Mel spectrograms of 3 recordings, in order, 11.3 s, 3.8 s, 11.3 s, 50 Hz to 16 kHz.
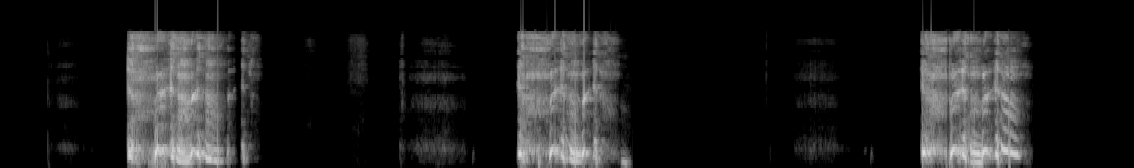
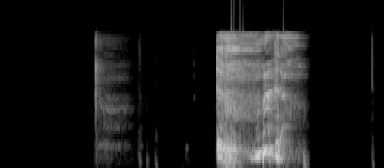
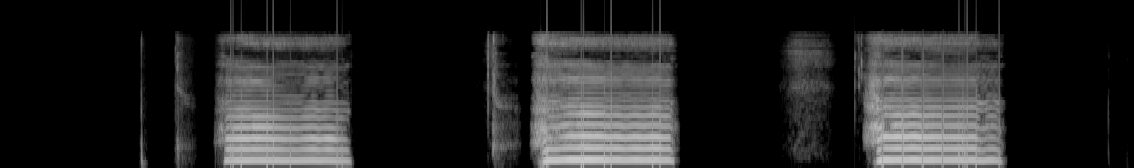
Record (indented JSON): {
  "three_cough_length": "11.3 s",
  "three_cough_amplitude": 28649,
  "three_cough_signal_mean_std_ratio": 0.38,
  "cough_length": "3.8 s",
  "cough_amplitude": 29187,
  "cough_signal_mean_std_ratio": 0.34,
  "exhalation_length": "11.3 s",
  "exhalation_amplitude": 21668,
  "exhalation_signal_mean_std_ratio": 0.52,
  "survey_phase": "beta (2021-08-13 to 2022-03-07)",
  "age": "45-64",
  "gender": "Female",
  "wearing_mask": "No",
  "symptom_runny_or_blocked_nose": true,
  "symptom_shortness_of_breath": true,
  "symptom_fatigue": true,
  "symptom_onset": "12 days",
  "smoker_status": "Current smoker (1 to 10 cigarettes per day)",
  "respiratory_condition_asthma": true,
  "respiratory_condition_other": false,
  "recruitment_source": "REACT",
  "submission_delay": "2 days",
  "covid_test_result": "Negative",
  "covid_test_method": "RT-qPCR",
  "influenza_a_test_result": "Unknown/Void",
  "influenza_b_test_result": "Unknown/Void"
}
